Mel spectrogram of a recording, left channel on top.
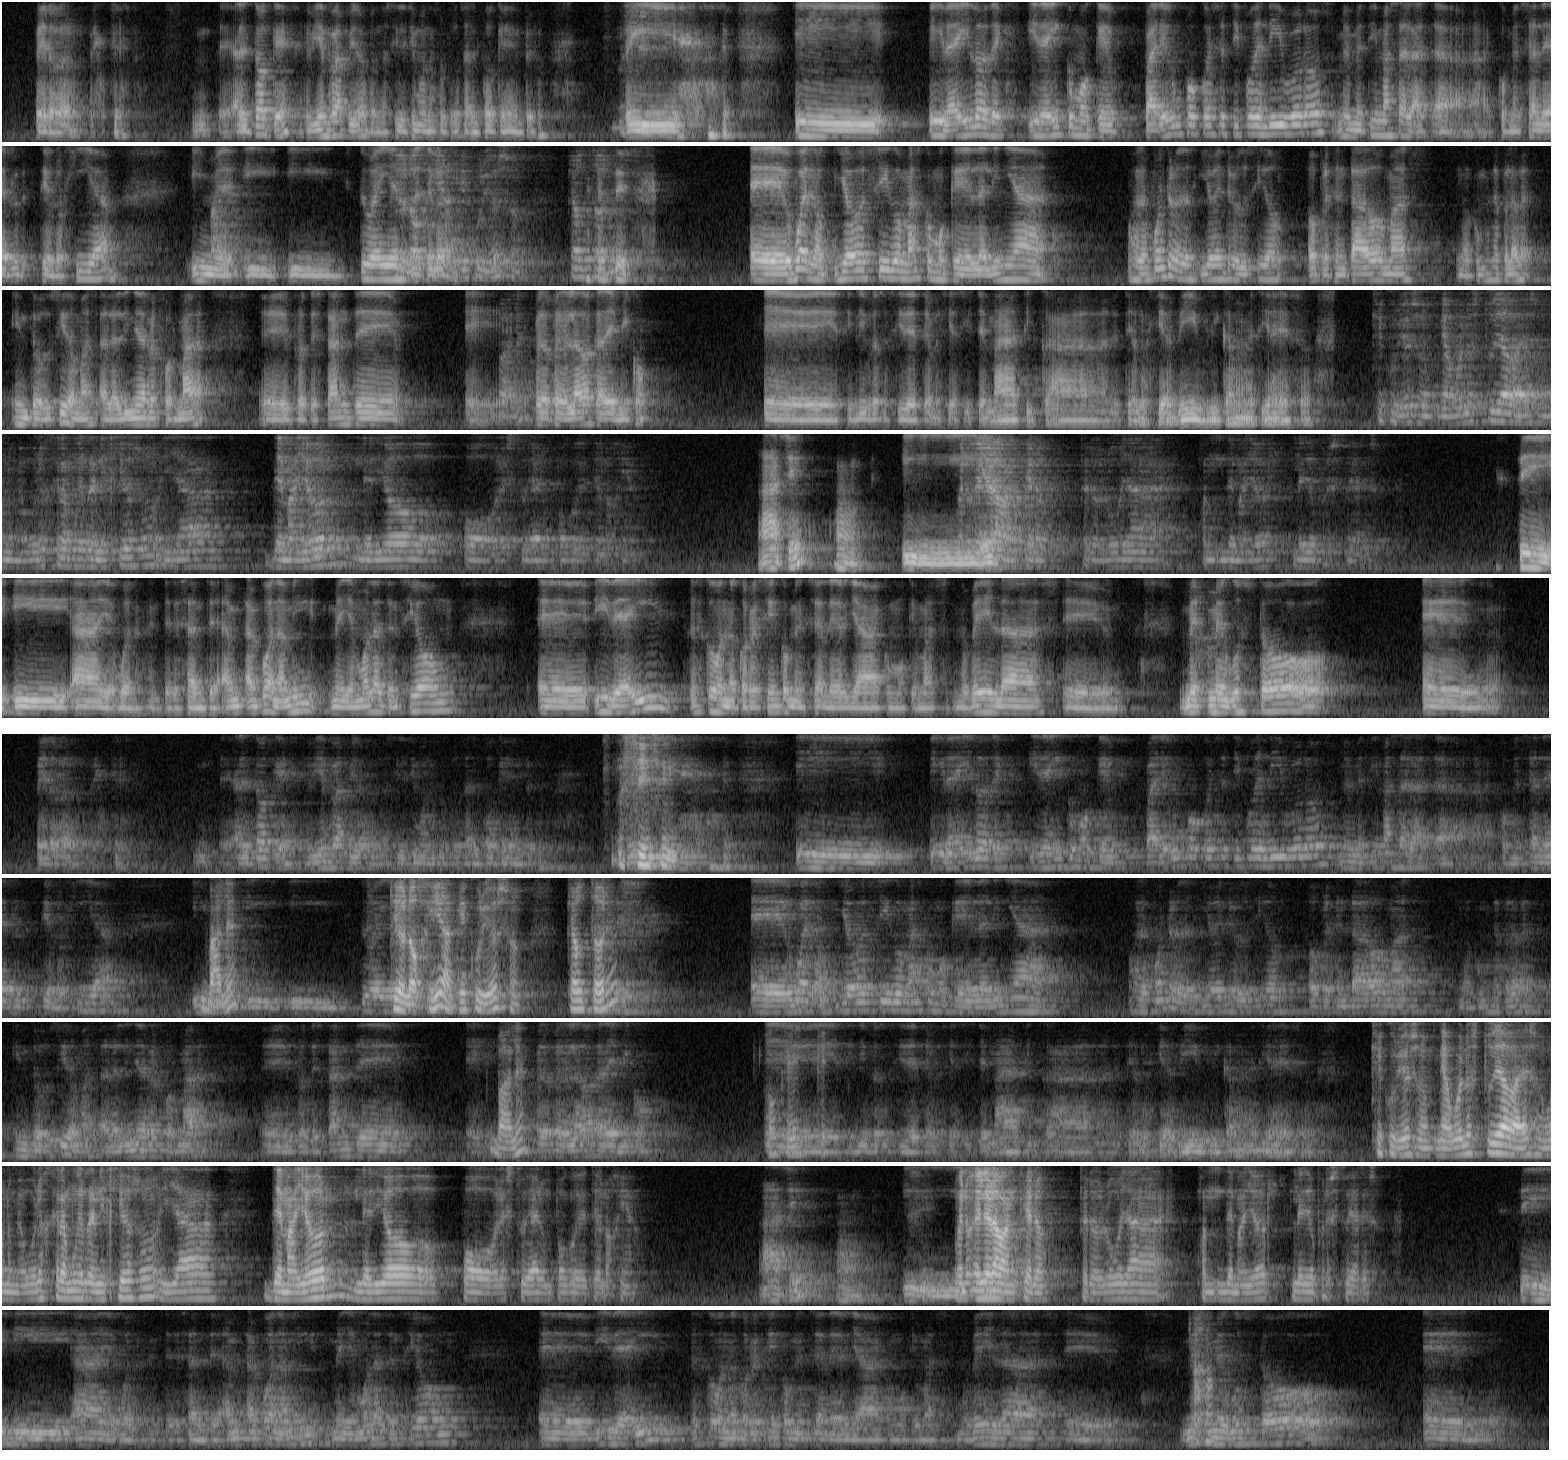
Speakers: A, on the left; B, on the right.
A: pero <laughs> al toque, bien rápido, bueno, así decimos nosotros, al toque en Perú. Y
B: Sí, sí.
A: <laughs> Y, y de ahí lo dej- y de ahí como que paré un poco ese tipo de libros, me metí más a la, a- comencé a leer teología y
B: Vale.
A: me y, y estuve ahí
B: Teología,
A: en la teología.
B: qué curioso. ¿Qué autores?
A: <laughs> Sí. Eh, bueno, yo sigo más como que la línea, o sea, fue introdu- yo he introducido o presentado más, no, ¿cómo es la palabra? Introducido más a la línea reformada, eh, protestante, eh,
B: Vale.
A: pero pero el lado académico. Eh,
B: Ok, qué,
A: sí, libros así de teología sistemática, de teología bíblica, me metí a eso.
B: qué curioso. Mi abuelo estudiaba eso. Bueno, mi abuelo es que era muy religioso y ya de mayor le dio por estudiar un poco de teología.
A: Ah, sí. Ah, ok. y
B: Sí. Bueno, él
A: en
B: era
A: es-
B: banquero, pero luego ya cuan- de mayor le dio por estudiar eso.
A: sí, y ay, bueno, interesante. A- a- bueno, a mí me llamó la atención eh, y de ahí es cuando co- recién comencé a leer ya como que más novelas. eh, me,
B: Ajá,
A: me gustó, eh,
